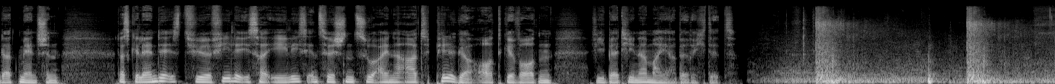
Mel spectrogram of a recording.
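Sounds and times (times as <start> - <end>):
speech: 0.0 - 8.1
Israeli army artillery fire at the Nova festival site near Re'im: 7.9 - 10.5.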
